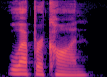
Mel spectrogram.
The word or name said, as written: leprechaun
